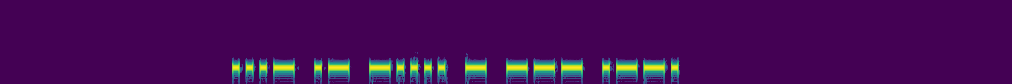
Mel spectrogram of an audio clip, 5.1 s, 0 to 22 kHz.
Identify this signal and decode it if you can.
Morse code, heard as a keyed tone, about 36 wpm, 700 Hz. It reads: VA6TOP
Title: DXCC-100 Call Signs - 6 Characters - 35wpm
